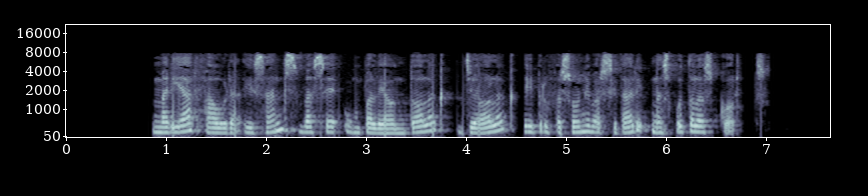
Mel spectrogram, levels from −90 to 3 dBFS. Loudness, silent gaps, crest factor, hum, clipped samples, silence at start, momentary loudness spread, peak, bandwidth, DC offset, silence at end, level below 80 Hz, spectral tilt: -20 LUFS; 6.78-6.89 s; 16 dB; none; under 0.1%; 0.85 s; 7 LU; -4 dBFS; 8.2 kHz; under 0.1%; 0.65 s; -58 dBFS; -3.5 dB/octave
